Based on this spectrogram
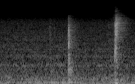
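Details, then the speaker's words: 1993 Honda Civic with a no-start, in for a timing belt: two short sharp hissing puffs about half a second apart as pressure escapes near the radiator, which appears to be leaking; the radiator fan is not working. Exact cause unconfirmed. "first of all right here if you notice it look like the radiator right here it's leaking every time listen to this"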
